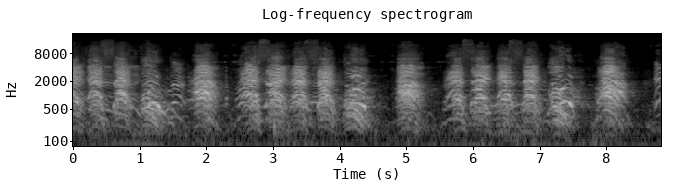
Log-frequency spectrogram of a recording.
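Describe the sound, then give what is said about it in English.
South Australia team supporters cheer at the bowling during the Special Olympics National Games, loud rhythmic chanting and shouting in many short repeated bursts from a group of voices. “I think you can hear the South Australia are pumped at the bowling.”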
